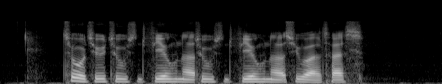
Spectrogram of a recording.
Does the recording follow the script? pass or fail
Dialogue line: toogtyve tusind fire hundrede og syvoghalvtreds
fail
